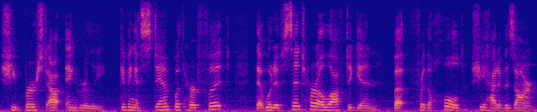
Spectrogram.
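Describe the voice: The speaker is doing plain reading aloud. That is all the delivery consists of.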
